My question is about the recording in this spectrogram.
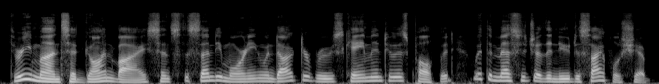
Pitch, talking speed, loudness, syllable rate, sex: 145 Hz, 210 wpm, -21 LUFS, 5.6 syllables/s, male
